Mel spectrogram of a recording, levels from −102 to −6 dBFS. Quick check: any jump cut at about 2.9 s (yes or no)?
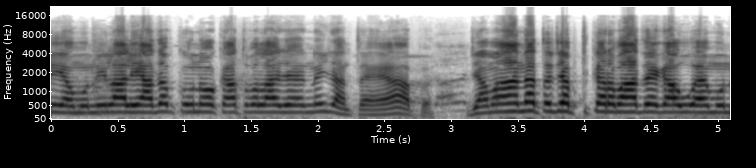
no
